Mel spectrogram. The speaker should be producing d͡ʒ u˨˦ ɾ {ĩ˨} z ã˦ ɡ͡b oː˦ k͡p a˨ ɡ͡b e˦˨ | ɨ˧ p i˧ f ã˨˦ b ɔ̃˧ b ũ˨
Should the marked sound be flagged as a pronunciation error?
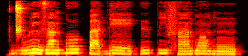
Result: no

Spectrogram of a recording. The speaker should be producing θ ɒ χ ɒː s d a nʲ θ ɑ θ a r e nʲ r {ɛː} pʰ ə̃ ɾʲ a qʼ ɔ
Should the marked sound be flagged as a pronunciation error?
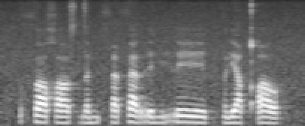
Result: yes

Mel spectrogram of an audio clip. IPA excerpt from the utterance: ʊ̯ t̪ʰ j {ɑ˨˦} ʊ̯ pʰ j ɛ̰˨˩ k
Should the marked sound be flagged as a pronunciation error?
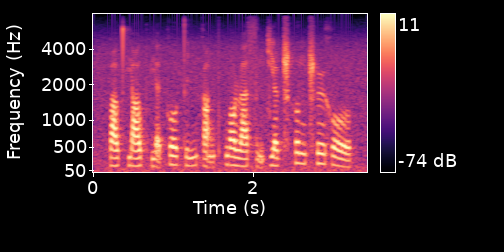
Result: no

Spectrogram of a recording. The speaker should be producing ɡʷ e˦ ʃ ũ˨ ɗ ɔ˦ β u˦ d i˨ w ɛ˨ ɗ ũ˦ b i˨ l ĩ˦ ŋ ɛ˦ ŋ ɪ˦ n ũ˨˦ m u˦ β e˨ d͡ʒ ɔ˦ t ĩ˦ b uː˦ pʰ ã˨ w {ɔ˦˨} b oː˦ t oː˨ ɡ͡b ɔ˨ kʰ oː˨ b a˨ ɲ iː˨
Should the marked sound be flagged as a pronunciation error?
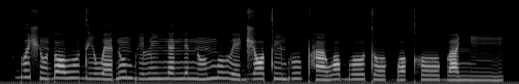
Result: yes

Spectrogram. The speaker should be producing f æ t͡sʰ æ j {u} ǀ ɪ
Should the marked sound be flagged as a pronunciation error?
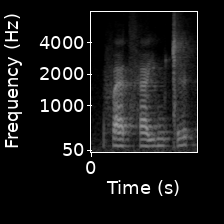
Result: no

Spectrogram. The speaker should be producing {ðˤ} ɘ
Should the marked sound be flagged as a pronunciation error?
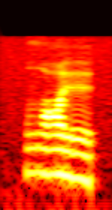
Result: no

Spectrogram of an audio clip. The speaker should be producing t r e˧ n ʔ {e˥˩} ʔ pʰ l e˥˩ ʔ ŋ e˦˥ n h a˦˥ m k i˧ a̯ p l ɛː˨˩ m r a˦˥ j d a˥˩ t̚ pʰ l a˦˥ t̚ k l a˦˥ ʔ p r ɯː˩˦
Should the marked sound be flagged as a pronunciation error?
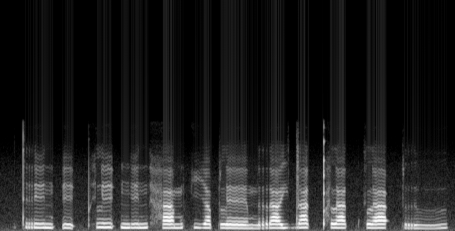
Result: yes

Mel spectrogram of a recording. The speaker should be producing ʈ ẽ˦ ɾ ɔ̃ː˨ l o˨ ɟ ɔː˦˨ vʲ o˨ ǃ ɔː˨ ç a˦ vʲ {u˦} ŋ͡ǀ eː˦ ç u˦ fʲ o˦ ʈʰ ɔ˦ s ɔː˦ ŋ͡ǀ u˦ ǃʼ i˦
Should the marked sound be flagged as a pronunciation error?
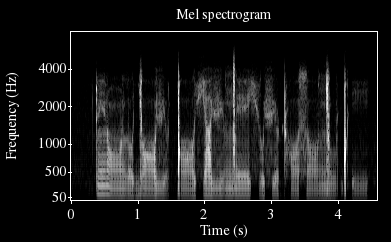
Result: yes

